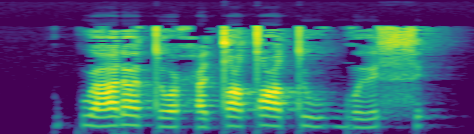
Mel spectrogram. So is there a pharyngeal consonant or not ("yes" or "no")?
yes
